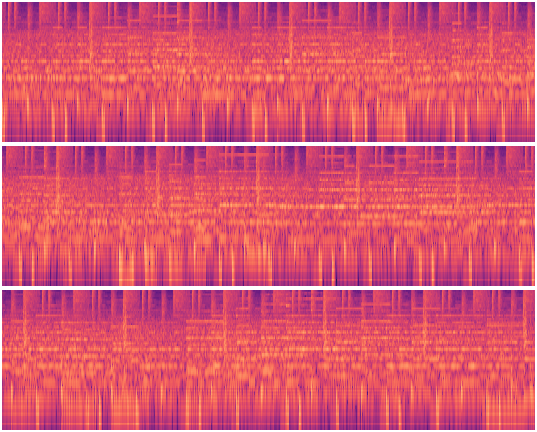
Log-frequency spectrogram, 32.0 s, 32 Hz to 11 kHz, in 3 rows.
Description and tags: Short loops 10 03 2015 3
made in ableton live 9 lite
- vst plugins : OddlyOrgan, Balthor,Sonatina choir 1&2,Strings,Osiris6,Korg poly800/7 - All free VST Instruments from vstplanet !
- midi instrument ; novation launchkey 49 midi keyboard
you may also alter/reverse/adjust whatever in any editor
gameloop game music loop games organ sound melody tune synth piano
game, gameloop, games, loop, melody, music, organ, piano, sound, synth, tune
